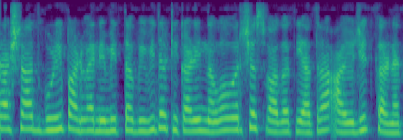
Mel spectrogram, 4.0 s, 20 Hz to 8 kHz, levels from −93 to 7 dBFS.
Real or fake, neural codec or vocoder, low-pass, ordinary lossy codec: fake; vocoder, 22.05 kHz, 80 mel bands, HiFi-GAN; 7.2 kHz; none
